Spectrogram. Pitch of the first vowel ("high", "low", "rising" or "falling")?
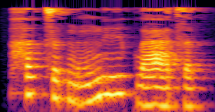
high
